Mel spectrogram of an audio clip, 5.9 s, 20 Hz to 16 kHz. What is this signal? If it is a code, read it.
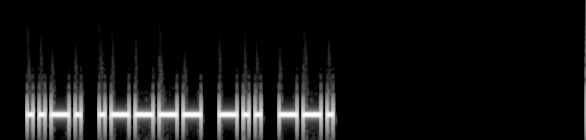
Morse code, heard as a keyed tone, about 20 wpm, 700 Hz. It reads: F1DG
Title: DXCC-100 Call Signs - 4 Characters - 20wpm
